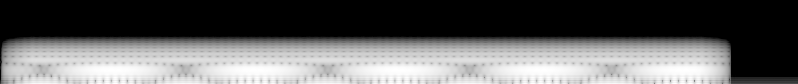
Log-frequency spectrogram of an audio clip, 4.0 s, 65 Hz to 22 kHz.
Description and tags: An analog synth horn with a warm, friendly feel to it. This is the note F in the 3rd octave. (Created with AudioSauna.)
